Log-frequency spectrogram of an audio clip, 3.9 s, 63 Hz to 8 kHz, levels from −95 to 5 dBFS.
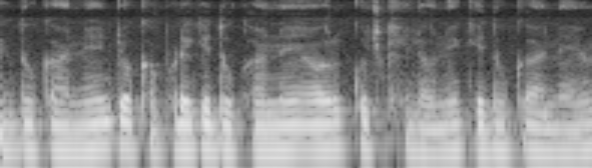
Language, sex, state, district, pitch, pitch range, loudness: Hindi, male, Bihar, Saran, 105 Hz, 105-110 Hz, -15 LUFS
